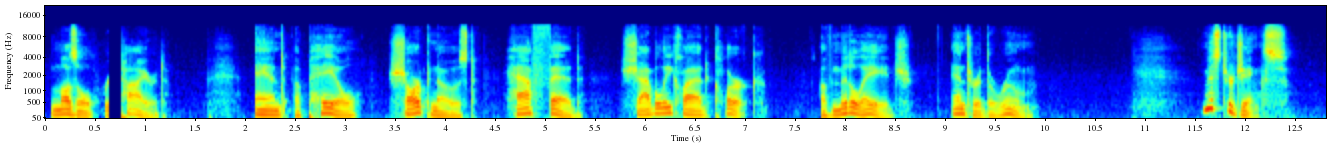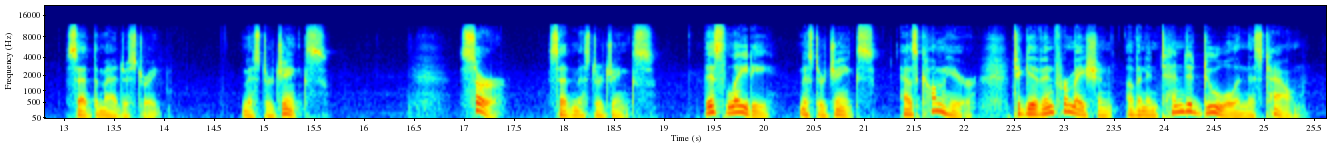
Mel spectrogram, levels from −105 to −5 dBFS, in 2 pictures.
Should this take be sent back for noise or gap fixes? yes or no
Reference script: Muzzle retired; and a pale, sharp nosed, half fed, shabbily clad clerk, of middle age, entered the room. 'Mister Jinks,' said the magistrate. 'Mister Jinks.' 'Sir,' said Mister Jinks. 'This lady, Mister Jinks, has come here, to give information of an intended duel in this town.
yes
